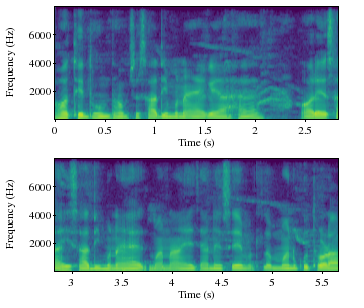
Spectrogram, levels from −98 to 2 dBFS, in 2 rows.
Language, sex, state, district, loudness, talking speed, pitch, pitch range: Hindi, male, Chhattisgarh, Kabirdham, -19 LUFS, 220 wpm, 110 Hz, 105-115 Hz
